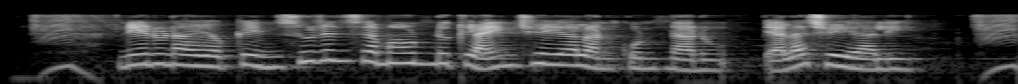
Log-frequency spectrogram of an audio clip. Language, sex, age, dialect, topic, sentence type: Telugu, female, 31-35, Utterandhra, banking, question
